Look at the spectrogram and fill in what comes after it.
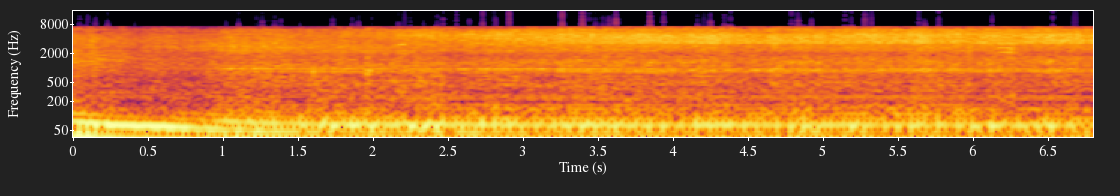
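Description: Toyota MR2 Spyder's mid-mounted 1.8-litre four-cylinder engine idling steadily, with no revving.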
